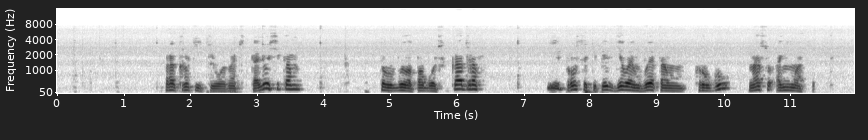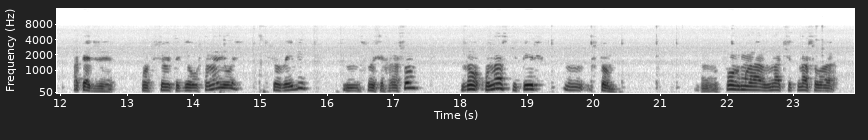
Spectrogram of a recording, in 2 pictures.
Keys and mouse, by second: 1.0 middle click, 3.1 middle click, 6.1 middle click, 14.5 shift+middle click, 15.1 middle click, 16.2-18.1 middle drag, 19.4 middle click, 20.5 middle click, 21.2 middle click, 23.3 click.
